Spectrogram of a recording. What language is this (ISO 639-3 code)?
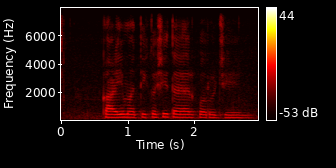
mar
